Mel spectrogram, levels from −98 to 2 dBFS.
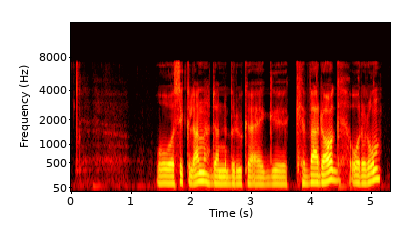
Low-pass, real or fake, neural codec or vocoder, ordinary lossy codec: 7.2 kHz; real; none; none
